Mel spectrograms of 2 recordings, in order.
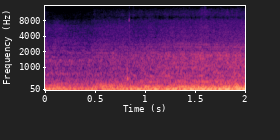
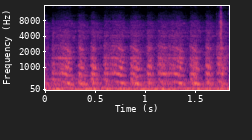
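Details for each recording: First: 2002 Honda Accord after crank-no-start fixed by programming both keys with Autel IM508; low, steady engine rumble with no knocks or misses, starts and runs normally. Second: 2002 Honda Accord, repossessed, crank-no-start; starter cranks at an even quick rhythm, about eight compression beats in two seconds, but the engine never catches; immobilizer key not registered, security light on.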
